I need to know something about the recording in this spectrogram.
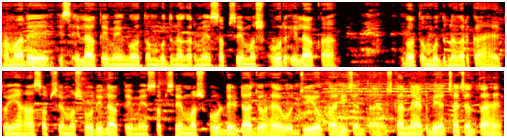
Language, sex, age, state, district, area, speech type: Urdu, male, 30-45, Uttar Pradesh, Ghaziabad, rural, spontaneous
